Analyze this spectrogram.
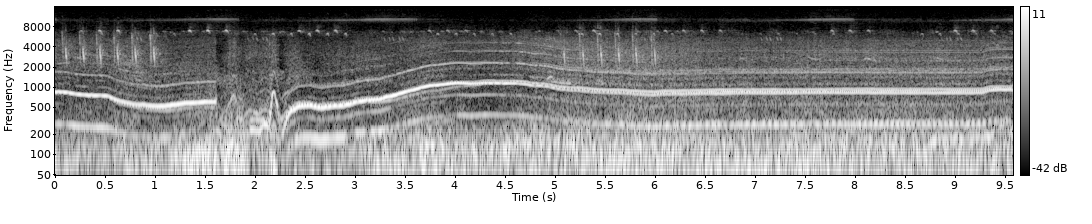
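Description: FPV quadcopter's motors whining with the pitch following the throttle: falling, a brief dip about two seconds in, then climbing to a peak and settling into a steady whine.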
